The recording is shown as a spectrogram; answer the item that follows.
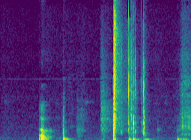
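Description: A quick run of about five sharp clicks within half a second, from working a computer's keys and mouse, after a short spoken "oh".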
